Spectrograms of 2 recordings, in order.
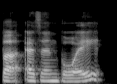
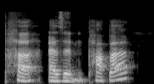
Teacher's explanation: the difference is your vocal folds vibrate on the B and it does not vibrate on the P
